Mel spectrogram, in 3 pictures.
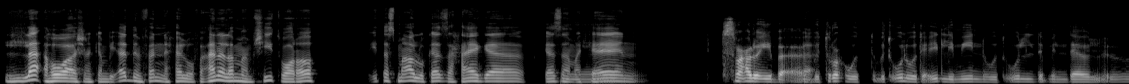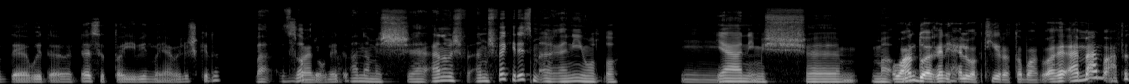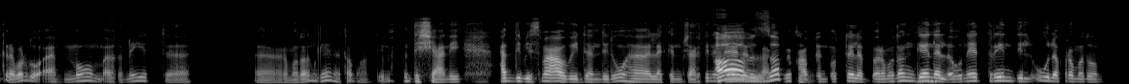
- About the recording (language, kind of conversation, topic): Arabic, podcast, إيه الأغنية اللي بتسمعها لما بيتك القديم بيوحشك؟
- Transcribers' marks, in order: unintelligible speech; in English: "الترند"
